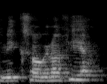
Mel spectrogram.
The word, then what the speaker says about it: Mixografia: Because the word was difficult to pronounce, we take out the T, and the name is Mixografia.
